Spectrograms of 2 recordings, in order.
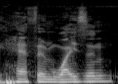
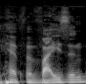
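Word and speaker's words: Hefeweizen: and a German beer the W is pronounced with a V sound so when you see Heen weisen it's really Heen visen that's that was how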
